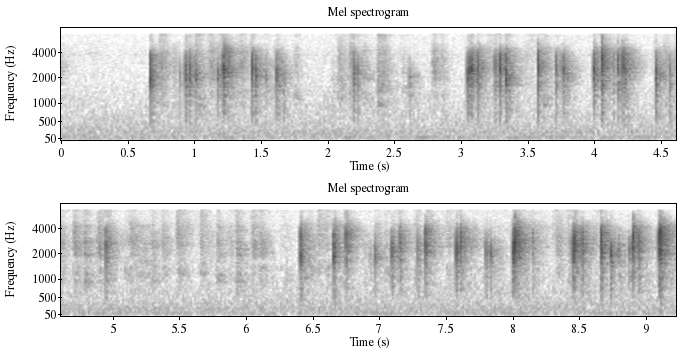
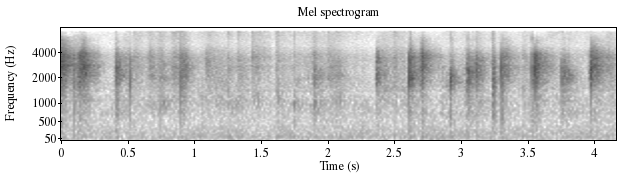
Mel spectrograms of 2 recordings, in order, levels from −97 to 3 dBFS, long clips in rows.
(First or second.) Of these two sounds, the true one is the first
